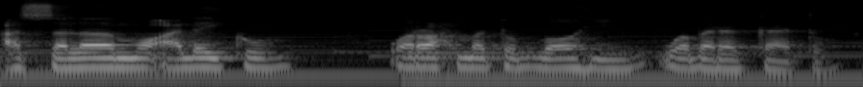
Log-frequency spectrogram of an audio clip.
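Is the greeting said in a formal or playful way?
formal. It is said in a stiff, formal way.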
